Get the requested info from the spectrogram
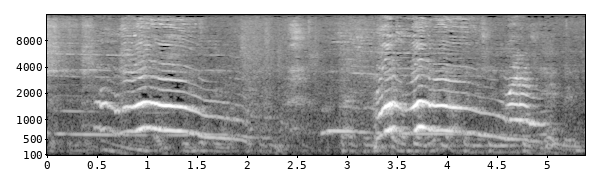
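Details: Pet dog "talking" while begging for food during the family meal, producing two long, sliding, howl-like whines that rise then fall, the second louder and more broken, with faint household noise.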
